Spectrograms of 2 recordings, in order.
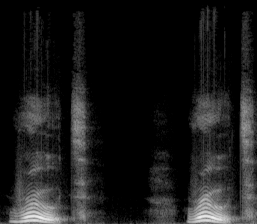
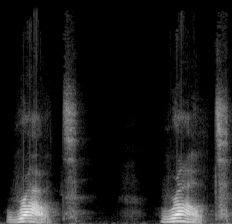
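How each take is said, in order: First: Route in British English as "ROOT"; British accent demo. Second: Route in American English as "ROWT", rhyming with out; American accent demo. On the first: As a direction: say route the British way, rhyming with boot. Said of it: "هننطق الأول البريتش أكسنت". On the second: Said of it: "وبعدين الأمريكان أكسنت". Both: Shown as a demonstration.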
